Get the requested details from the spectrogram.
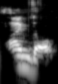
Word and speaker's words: Heimdall: He's Heimdall, isn't he? – Heimdall, I think.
